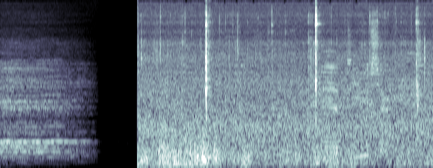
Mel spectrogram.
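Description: Men's barbershop chorus holding a final a cappella chord that fades out within the first second. After a brief dead silence, a steady rushing background noise follows, with two faint clicks.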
